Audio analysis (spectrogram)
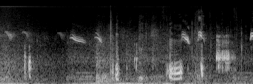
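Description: A hen clucks softly and repeatedly in short, uneven bursts, with high thin peeps from chicks scattered between the clucks, moderately loud.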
